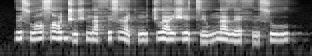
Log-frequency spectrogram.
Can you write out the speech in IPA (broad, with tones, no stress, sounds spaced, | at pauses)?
ɨ˦˨ s w i˦˥ sˤ a˦˥ o̯ d͡ʒ o˩˥ ʃ n a˦˥ h ɨ˦˥ s ɣ a˩˥ t͡ʃ ŋ u˦˥ t͡ʃ l a˦˥ e̯ ʒ e˦˨ t͡s e˩˥ w n a˦˨ ð ɛ˦˨ h ɨ˩˥ s u˦˥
